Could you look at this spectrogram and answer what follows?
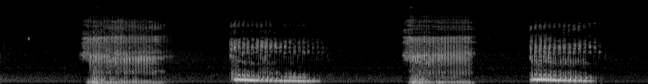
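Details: Simulated snoring and purring from a Fraggle Rock puppet on a TV show: alternating rough, rattling inhaled snores and lower droning exhales, about 20 a minute.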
